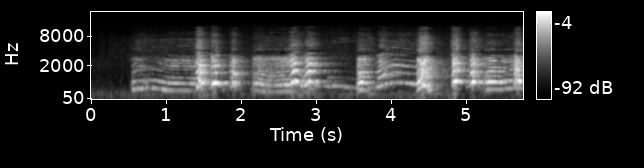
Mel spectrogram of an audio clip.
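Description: A husky howls and yowls close by in long, wavering, talking cries.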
